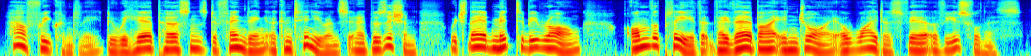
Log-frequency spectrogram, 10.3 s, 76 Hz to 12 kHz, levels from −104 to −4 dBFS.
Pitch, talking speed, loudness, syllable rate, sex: 135 Hz, 175 wpm, -17 LUFS, 5.3 syllables/s, male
